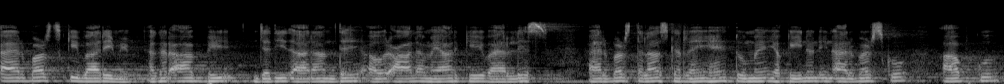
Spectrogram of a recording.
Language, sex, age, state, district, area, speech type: Urdu, male, 18-30, Uttar Pradesh, Balrampur, rural, spontaneous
